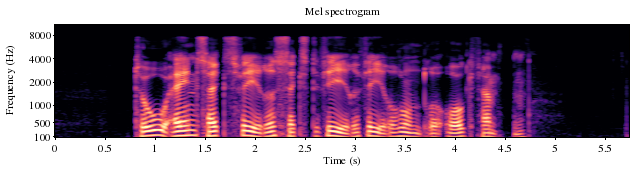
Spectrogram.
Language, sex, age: Norwegian, male, 57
